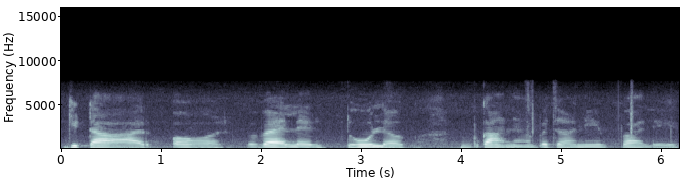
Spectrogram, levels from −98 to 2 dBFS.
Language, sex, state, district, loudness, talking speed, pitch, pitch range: Hindi, female, Bihar, Kaimur, -17 LUFS, 70 wpm, 185 Hz, 180-195 Hz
